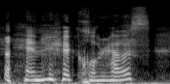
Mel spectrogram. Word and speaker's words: Henrika Gorehouse: Henrika Gorehouse. The G has some oomph to it.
